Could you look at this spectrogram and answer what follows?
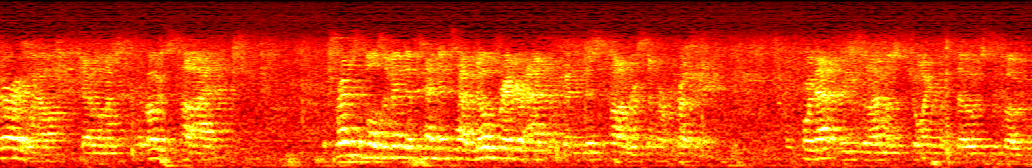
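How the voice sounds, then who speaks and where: A man's voice: a little high, brisk, lightly acted. An actor playing the formal, authoritative president of a colonial congress, a statesman chairing in period film style. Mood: exasperated, solemn. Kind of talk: theatrical period film dialogue. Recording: echoey chamber, distant mic, noisy ambience.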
